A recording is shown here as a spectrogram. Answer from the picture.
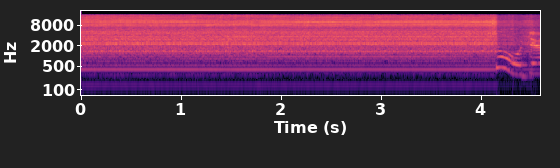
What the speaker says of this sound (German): Bohrer ist ziemlich runter mit dem Strom.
